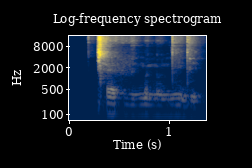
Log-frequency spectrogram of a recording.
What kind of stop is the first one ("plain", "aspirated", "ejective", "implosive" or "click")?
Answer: click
